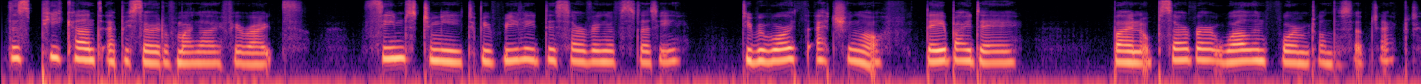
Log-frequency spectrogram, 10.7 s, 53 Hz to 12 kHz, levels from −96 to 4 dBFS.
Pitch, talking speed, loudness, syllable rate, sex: 230 Hz, 185 wpm, -17 LUFS, 5.4 syllables/s, female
